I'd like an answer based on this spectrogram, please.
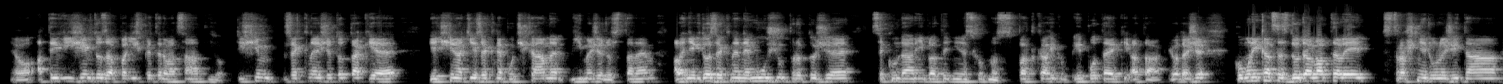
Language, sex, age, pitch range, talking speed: Czech, male, 30-49, 120-150 Hz, 170 wpm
